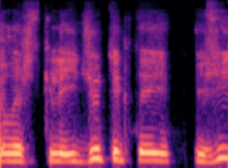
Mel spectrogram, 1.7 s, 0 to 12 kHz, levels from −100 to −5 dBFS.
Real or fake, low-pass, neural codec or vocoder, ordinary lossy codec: real; 10.8 kHz; none; Opus, 16 kbps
